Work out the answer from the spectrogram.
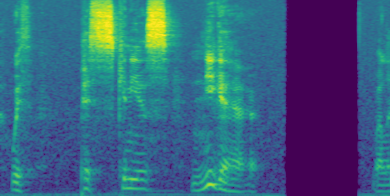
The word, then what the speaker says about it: Niger: I think it's Niger, sir. Like the country, with a soft G, sir. Bigger sticker, sir. What's so wrong with Pescennius Niger?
